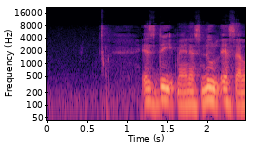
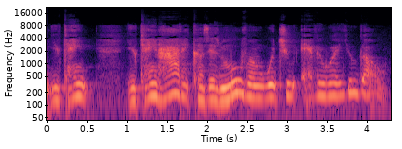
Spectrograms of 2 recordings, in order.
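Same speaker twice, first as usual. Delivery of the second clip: normal talking voice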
